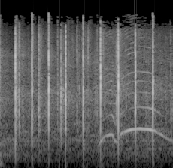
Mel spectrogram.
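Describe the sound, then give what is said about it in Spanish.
Sparse, scattered handclaps from an audience greeting the band Lurte at an outdoor concert in the Plaza de la Magdalena, sharp, separate claps coming irregularly rather than merging into full applause. “Bueno, un aplauso para Lurte.”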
